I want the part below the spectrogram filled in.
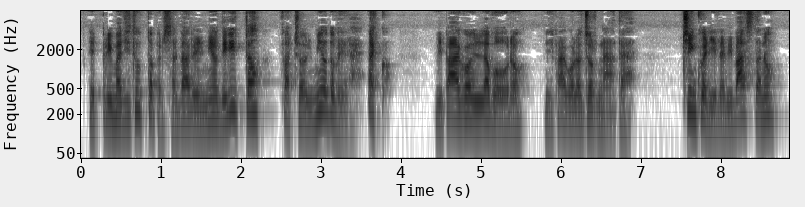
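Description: A man acts out a hot-tempered, penny-pinching landowner who exclaims and scolds in a flurry. The voice leaps high and stays husky, always agitated. Told as a spoken storybook. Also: animated, moderate pace. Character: irascible middle-aged male landowner, fussy and stingy.

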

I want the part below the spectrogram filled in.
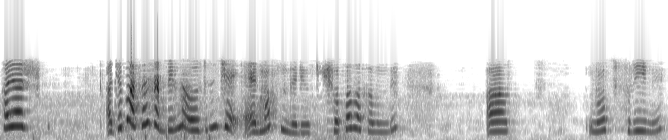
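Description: High-voiced gamer on a tinny line. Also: female voice, lively intonation, measured pace, pauses often. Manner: talks a bit loudly on purpose, keeps calling out to viewers. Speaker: gaming channel host. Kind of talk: casual gameplay commentary. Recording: tinny phone-like sound.

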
